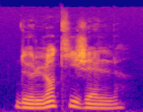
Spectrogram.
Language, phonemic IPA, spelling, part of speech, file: French, /ɑ̃.ti.ʒɛl/, antigel, noun, Fr-antigel.ogg
- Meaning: antifreeze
